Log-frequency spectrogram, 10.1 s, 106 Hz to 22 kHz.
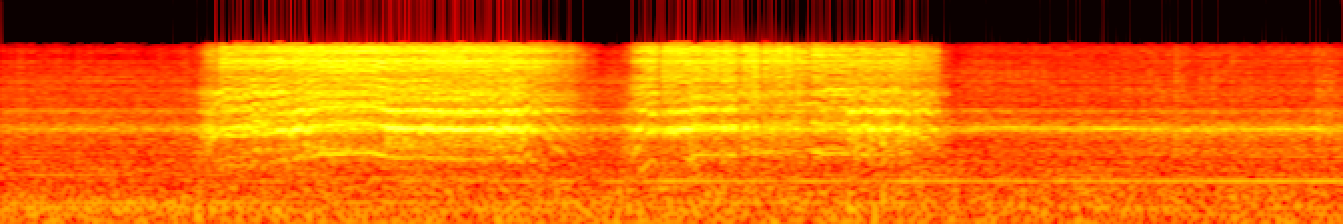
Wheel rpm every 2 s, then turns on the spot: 20, 140, 90, 80, 20.
8-10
